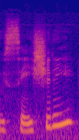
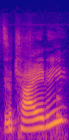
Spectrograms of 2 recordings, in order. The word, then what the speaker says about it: satiety: Don't be afraid of fat because it will give you sidety and you'll feel better. Sitty. Sitty. Is that how you say it? That's satiety. Okay.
